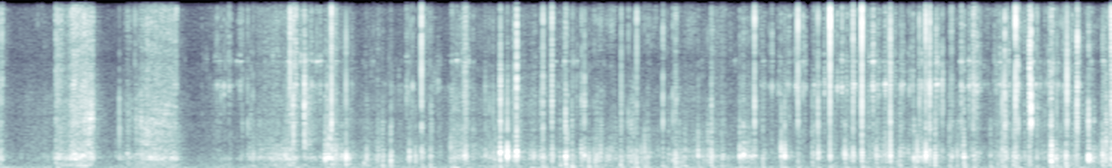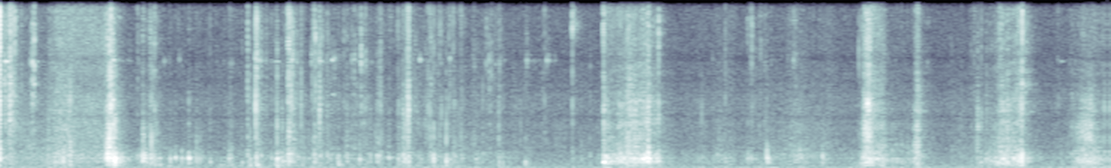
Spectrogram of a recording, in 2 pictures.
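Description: Long nails scratch and rub the sleeve and front panel of a dark brown faux leather jacket being worn, its soft, flexible material giving off quiet, bright crinkling and scraping sounds. The rustling comes in dense, uneven bursts with almost no low end.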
